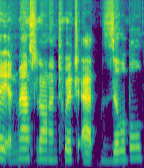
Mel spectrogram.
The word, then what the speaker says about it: Zillable: You can find me on the internet on Blue Sky and Mastodon and Twitch at Zillable, that's syllable with a Z, or on my YouTube channel, which is Zilla's Athenaeum.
